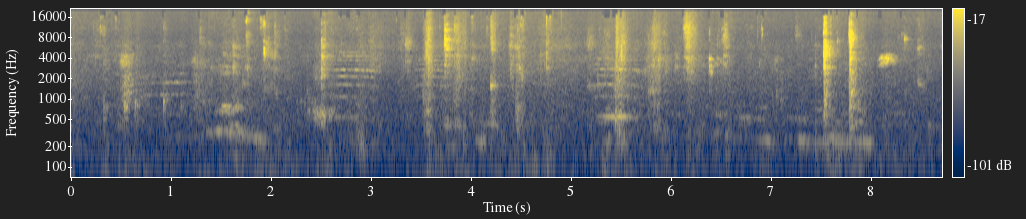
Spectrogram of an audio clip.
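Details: A pet talking Alexandrine (hill) parakeet chatters in harsh, raspy word-like phrases with sharp squawks, quiet indoors with faint human voices nearby.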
